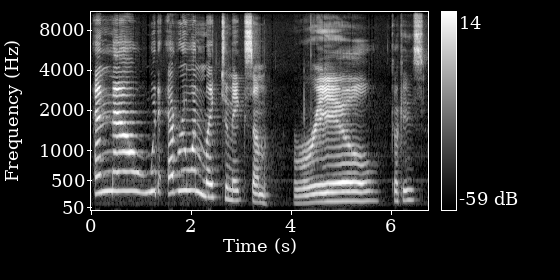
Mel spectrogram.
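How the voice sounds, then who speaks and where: A cheerful lady schoolteacher from a storybook, played by a man, pitched high. She speaks slowly to her class, stretching her words out. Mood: inviting. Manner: high, slow, drawn-out delivery.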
